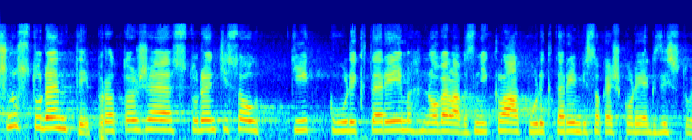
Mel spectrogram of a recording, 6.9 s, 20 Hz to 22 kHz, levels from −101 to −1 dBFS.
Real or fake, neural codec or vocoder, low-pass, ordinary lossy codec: real; none; 10.8 kHz; Opus, 16 kbps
